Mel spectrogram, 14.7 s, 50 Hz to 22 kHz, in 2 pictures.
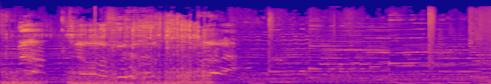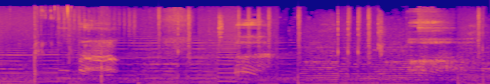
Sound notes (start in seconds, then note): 1.0 Papi grunts; 8.4 Papi groans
